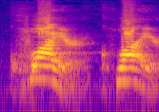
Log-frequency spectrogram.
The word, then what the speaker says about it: choir: Choir. C-H-O-I-R.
